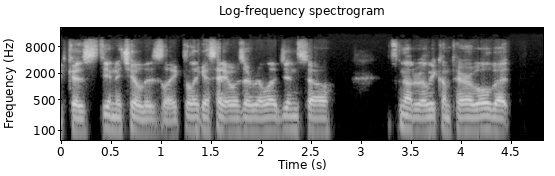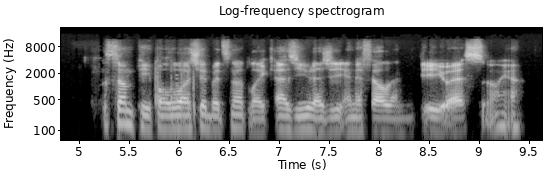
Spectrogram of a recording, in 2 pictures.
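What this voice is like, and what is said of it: Canadian accent from Quebec. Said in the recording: “we could tell by your accent as well, you're Canadian, you're in Quebec City, Quebec”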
